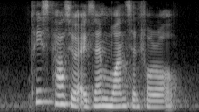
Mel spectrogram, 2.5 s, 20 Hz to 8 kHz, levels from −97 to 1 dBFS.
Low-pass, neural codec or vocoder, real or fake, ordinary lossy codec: none; codec, 16 kHz, 4 kbps, FunCodec, trained on Chinese and English, 50 frames a second; fake; none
